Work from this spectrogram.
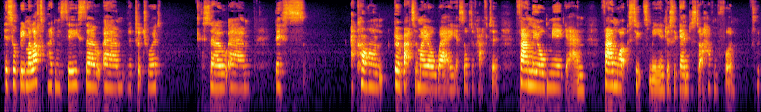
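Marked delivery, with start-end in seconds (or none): none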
